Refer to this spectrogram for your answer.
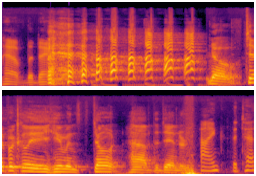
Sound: laughs

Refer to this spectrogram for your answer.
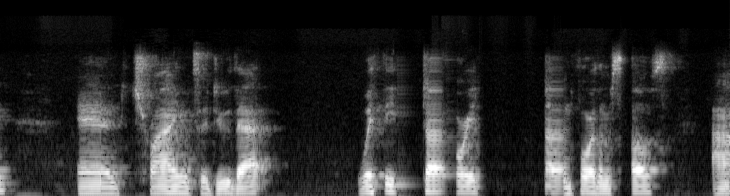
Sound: audio distorts

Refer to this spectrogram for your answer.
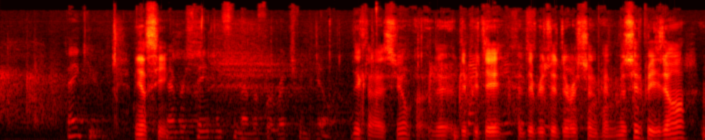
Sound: some Applause

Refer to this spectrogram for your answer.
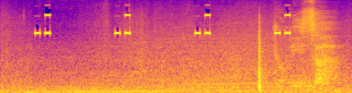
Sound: clock alarm buzzing; whispering hoarsely

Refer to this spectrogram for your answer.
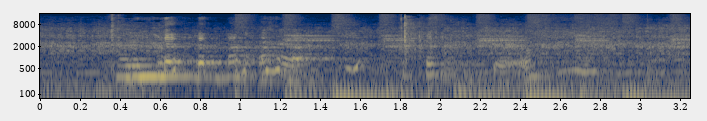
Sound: kids laughing

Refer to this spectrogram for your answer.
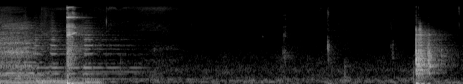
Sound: glass tinkling

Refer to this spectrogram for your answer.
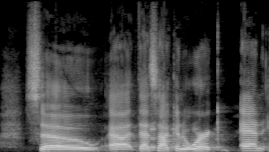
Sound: laughter

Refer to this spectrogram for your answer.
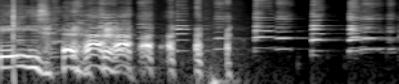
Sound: laughing

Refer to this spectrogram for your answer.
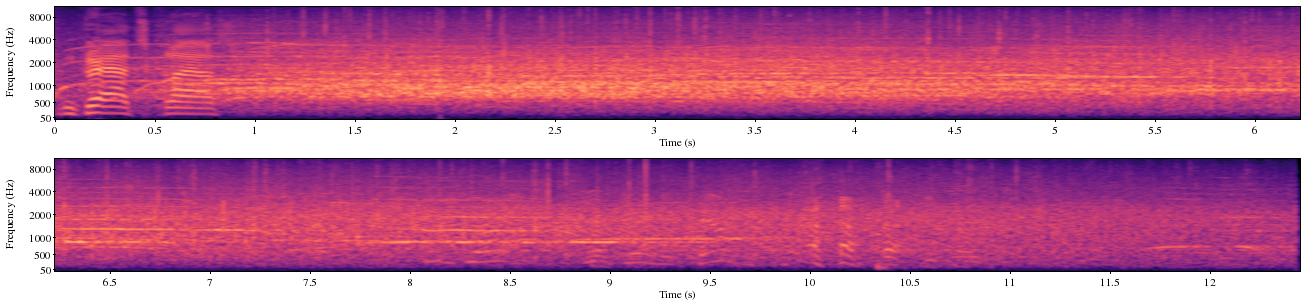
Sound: cheering & Applause

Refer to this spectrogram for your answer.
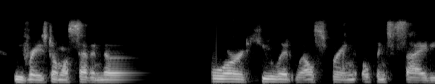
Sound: distorted audio

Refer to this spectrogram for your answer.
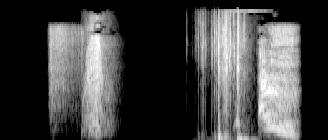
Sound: bone Crunch

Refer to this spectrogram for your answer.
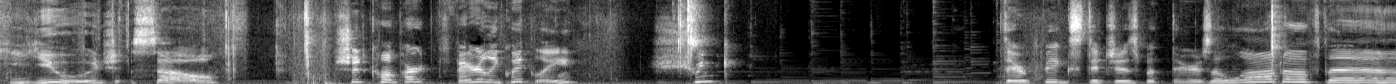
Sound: singsong voice

